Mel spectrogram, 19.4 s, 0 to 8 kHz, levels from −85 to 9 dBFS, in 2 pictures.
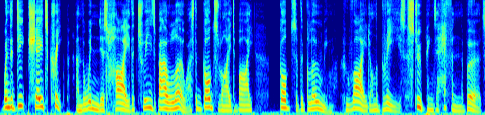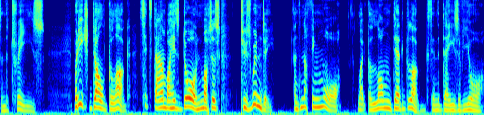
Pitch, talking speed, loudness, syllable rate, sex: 160 Hz, 190 wpm, -19 LUFS, 4.2 syllables/s, male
